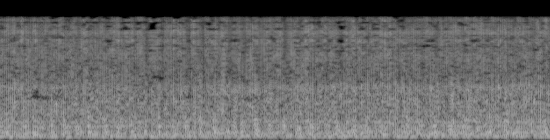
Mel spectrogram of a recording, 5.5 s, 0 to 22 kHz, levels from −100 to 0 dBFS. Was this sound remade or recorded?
remade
